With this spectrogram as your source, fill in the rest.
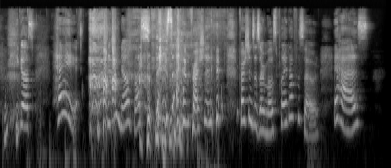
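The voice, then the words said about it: Imitates another person's voice. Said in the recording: “You're doing a great Alec impression right now”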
